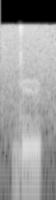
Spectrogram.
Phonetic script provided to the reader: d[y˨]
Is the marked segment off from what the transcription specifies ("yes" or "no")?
yes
